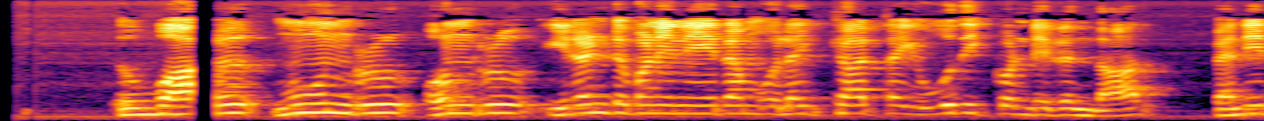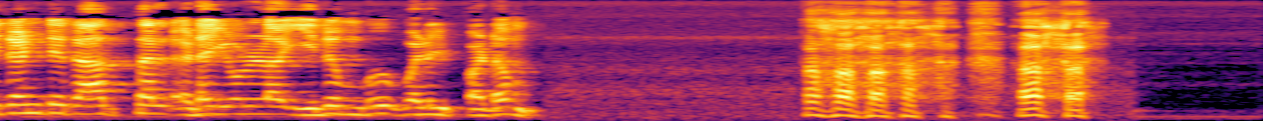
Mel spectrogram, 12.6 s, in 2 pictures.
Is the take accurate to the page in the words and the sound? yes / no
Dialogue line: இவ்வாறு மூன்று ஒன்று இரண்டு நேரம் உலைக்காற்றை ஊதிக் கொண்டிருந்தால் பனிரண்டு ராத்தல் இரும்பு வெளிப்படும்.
no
